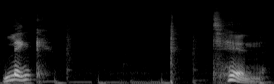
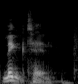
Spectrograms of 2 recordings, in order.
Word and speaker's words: LinkedIn: do you pronounce it so link think of it as two words link tin TI n link tin LinkedIn that's how you pronounce that do you use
